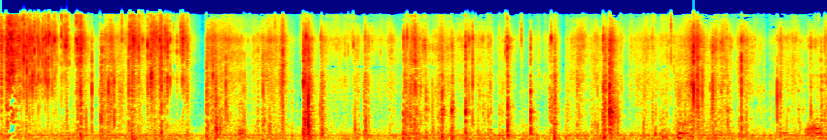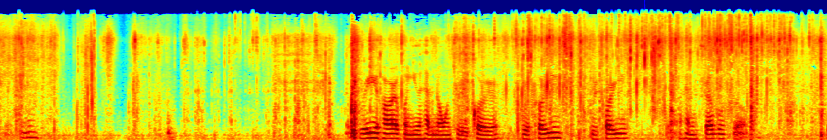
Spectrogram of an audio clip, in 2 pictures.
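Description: A plastic case clacks and taps as it is handled.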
